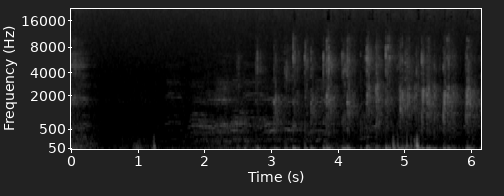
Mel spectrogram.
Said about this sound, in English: Some of you just did a little Tiger Woods on me right now. Golf clap.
